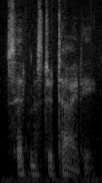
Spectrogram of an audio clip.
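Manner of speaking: ordinary delivery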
